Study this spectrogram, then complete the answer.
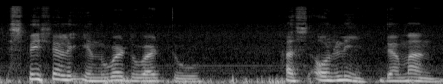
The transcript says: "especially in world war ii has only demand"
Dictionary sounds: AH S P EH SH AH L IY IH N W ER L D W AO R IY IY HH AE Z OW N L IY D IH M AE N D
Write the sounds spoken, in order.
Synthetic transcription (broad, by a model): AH S P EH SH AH L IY IH N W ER D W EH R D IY HH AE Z OW N L IY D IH M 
